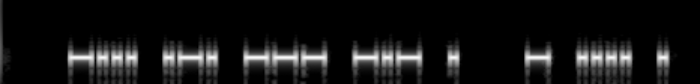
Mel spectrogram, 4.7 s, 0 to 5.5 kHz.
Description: Morse code, heard as a keyed tone, about 25 wpm, spaced as for 22 wpm, 700 Hz. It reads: BROKE THE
